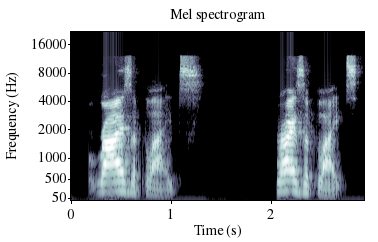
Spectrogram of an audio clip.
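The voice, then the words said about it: Australian accent. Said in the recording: “it sounds like razor blades in an Australian accent ... Do I sound Australian? ... You do sound Australian.”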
